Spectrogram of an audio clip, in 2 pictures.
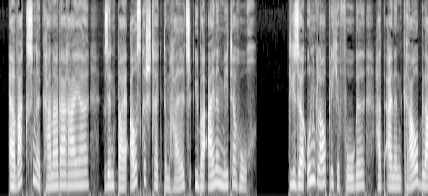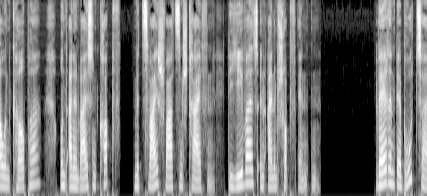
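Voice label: German, female; voice over talent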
